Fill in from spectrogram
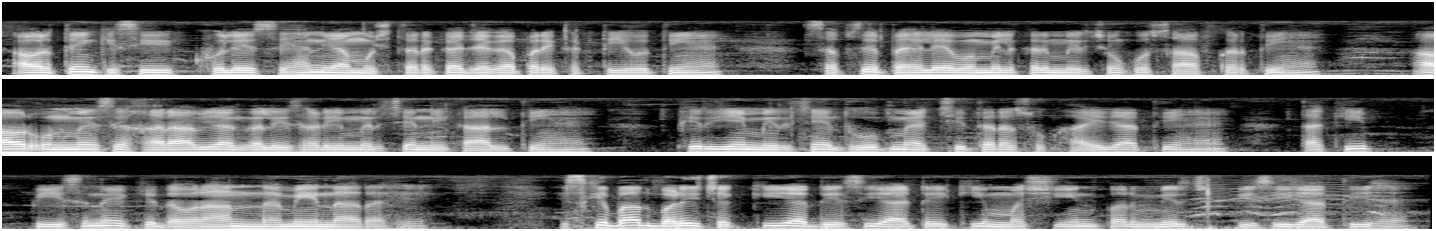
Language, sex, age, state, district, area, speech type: Urdu, male, 18-30, Uttar Pradesh, Azamgarh, rural, spontaneous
